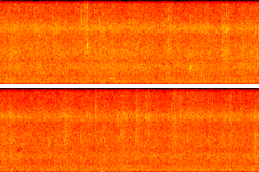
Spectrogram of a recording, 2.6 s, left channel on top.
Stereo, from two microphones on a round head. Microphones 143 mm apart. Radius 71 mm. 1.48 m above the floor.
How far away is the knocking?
I don't hear knocking.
